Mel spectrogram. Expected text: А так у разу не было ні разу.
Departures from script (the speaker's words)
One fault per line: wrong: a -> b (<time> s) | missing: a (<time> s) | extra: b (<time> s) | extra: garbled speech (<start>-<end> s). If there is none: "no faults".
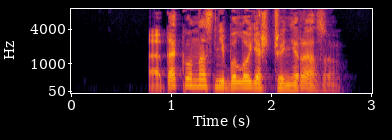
wrong: разу -> нас (1.2 s)
extra: яшчэ (1.9 s)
